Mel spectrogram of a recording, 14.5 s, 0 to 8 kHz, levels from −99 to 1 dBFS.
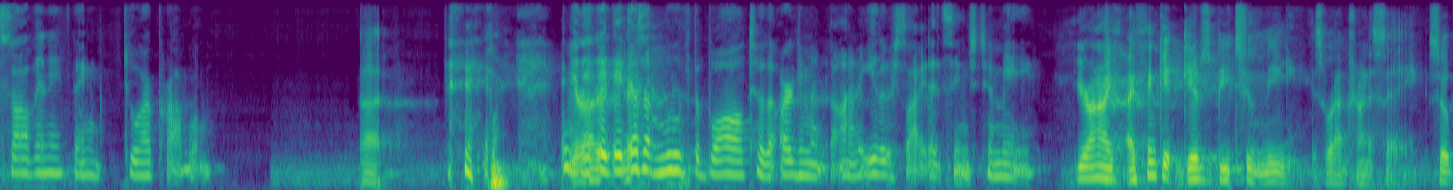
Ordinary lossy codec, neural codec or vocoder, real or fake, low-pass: Opus, 64 kbps; codec, 16 kHz, 2 kbps, FreqCodec, larger model; fake; 7.2 kHz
